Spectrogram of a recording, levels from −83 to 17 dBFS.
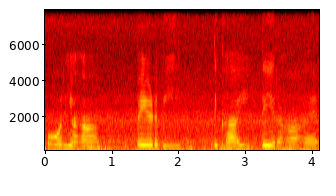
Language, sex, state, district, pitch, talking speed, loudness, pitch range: Hindi, female, Haryana, Jhajjar, 200 Hz, 115 wpm, -19 LUFS, 195-205 Hz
